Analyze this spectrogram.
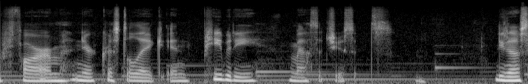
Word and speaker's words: Peabody: said pb instead of peabody if you go to massachusetts they say peabody so now i say that like i'm really cool because i know stuff i would have said peabody i would have said it wrong it's peabody there you go like lobster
